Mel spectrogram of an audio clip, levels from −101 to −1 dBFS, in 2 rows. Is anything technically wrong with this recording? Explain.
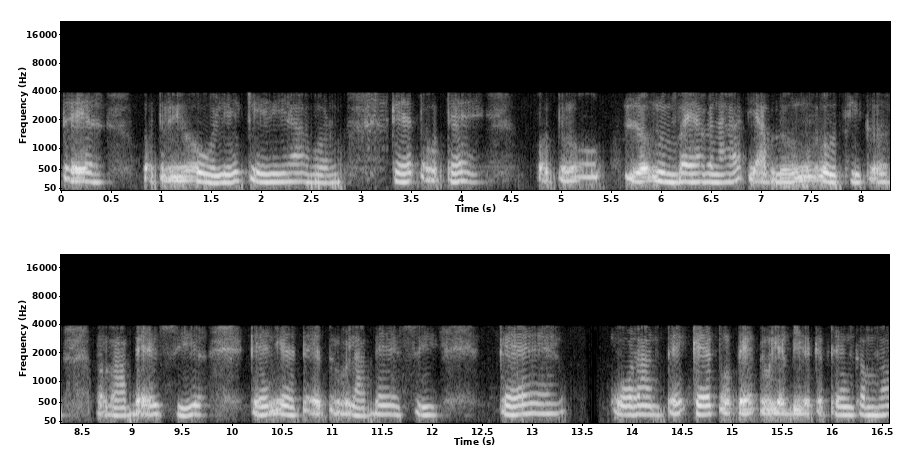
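Yes. The whole clip carries iLBC codec coding: speech is bandlimited below 4 kHz and sounds slightly rough and synthetic, because each frame's excitation is coded independently. The plainly audible damage fits the 13.33 kbps mode with 30 ms frames.

There are also lost iLBC frames. From 2.97 to 3.26 s, about 210 ms of audio drops out in scattered gaps, the longest about a tenth of a second. At 12.87 to 12.91 s, a single 30 ms frame is missing. The decoder fills each gap by repeating the last pitch cycle mixed with noise, which sounds like a briefly held, buzzy vowel. Because the frames are independent, speech resumes immediately afterwards.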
